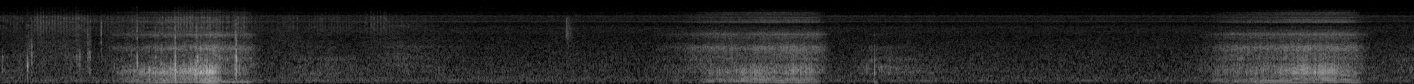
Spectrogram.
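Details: Snoring: slow, raspy snores about every six seconds, roughly 10 breaths a minute, over a steady faint hum.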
